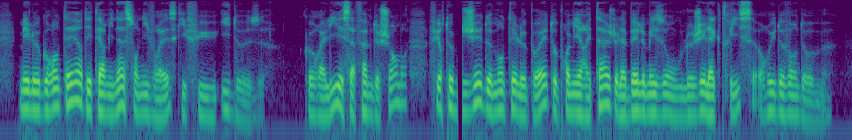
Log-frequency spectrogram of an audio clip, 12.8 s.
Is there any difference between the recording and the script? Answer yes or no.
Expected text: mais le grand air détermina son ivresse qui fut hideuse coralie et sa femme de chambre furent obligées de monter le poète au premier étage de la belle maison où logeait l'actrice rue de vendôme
no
